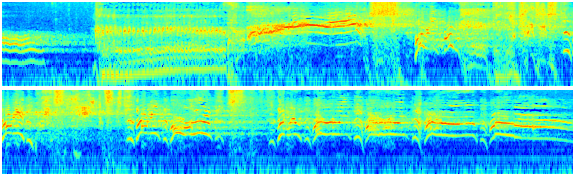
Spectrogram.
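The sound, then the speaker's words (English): A dog named Brandy growls low, then breaks into loud, frantic barking and yelping that turns into a rapid run of repeated barks, continuous with no talking. “Down, Brandy, down. Oh. Don't tear that keeper apart.”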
